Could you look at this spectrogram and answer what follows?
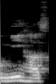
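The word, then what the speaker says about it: Mijas: गांव की तरफ जिसको महास कहते हैं इसको आप इस तरह प्रोनाउंस महास यहां पर एम आई जे ए एस है लेकिन ये किस तरह प्रोनाउंस करेंगे महास महास की तरफ अबाउट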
